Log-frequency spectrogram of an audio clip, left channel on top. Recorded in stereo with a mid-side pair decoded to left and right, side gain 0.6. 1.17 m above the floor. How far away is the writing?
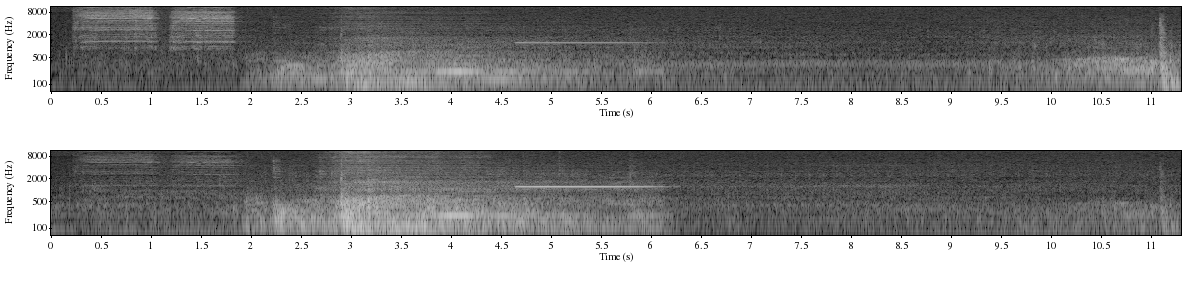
I don't hear writing.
